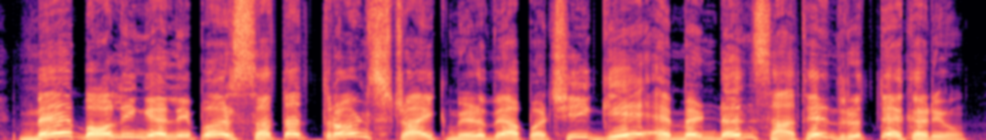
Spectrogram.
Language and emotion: Gujarati, happy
